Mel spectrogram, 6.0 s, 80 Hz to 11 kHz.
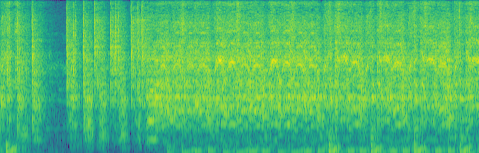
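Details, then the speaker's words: Toyota Kijang 2L diesel just rebuilt after burning oil, injection pump timing at the zero/standard mark, started after glow-plug heating: cranks unevenly for about two seconds, then catches into a steady clattering idle. Hard starting, attributed to the fresh overhaul. "oke udah hidup ya Lur tapi untuk hidup awalnya itu susah karena Emang mesinnya baru overhaul"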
